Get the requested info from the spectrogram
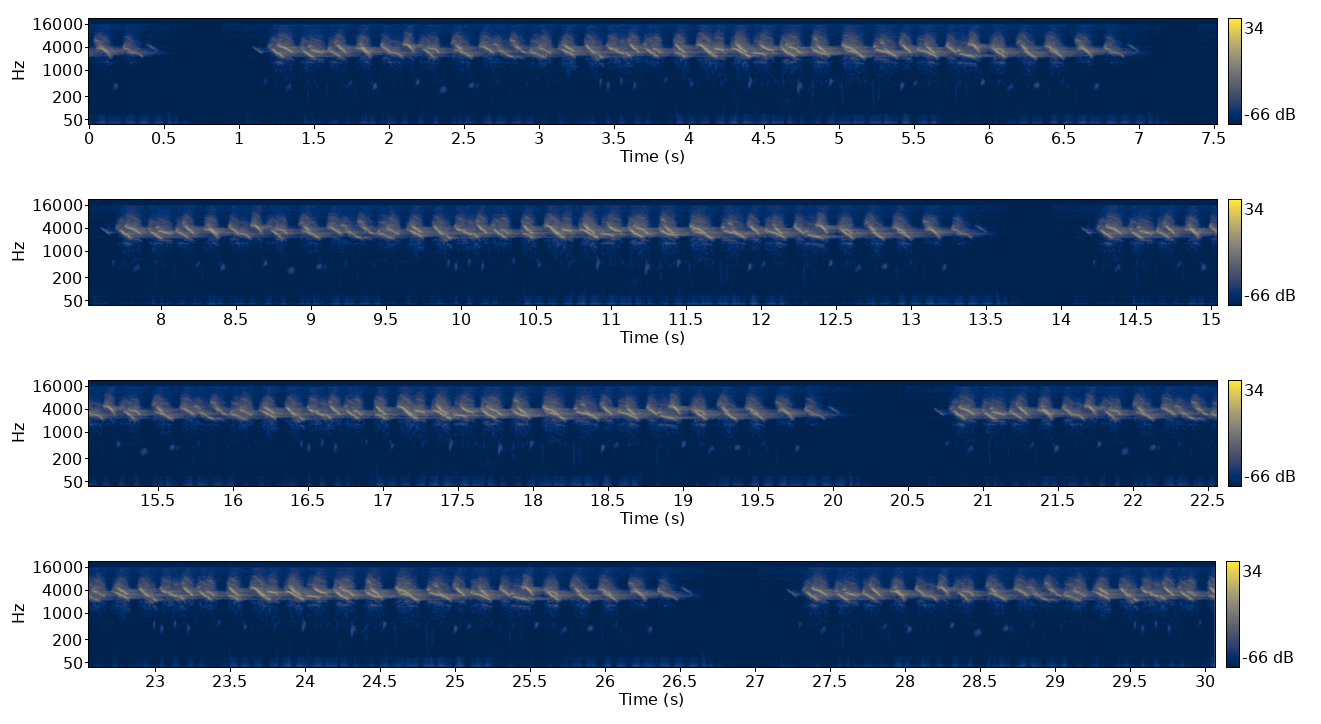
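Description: Birds chirping in a dense, rapid chorus, in stretches of about six seconds each broken by a second of silence, repeating evenly like a looped recording.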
